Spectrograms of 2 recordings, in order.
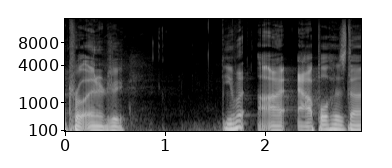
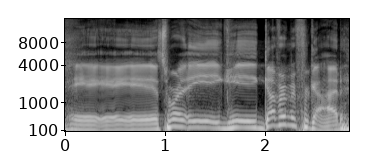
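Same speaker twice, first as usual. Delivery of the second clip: higher-pitched pundit impression, stammering; Ben Shapiro; 5 semitones higher than usual. Co-host citing commandments against natural energy, higher-pitched stammering pundit impression. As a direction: stumble through it in a raised, insistent voice. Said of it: "it was pretty Ben Shapiro impression".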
